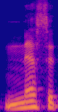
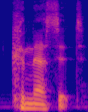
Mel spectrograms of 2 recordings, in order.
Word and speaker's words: Knesset: of throat clearing sound at the beginning also neset is pronounced knesset the K is not silence I also wanted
